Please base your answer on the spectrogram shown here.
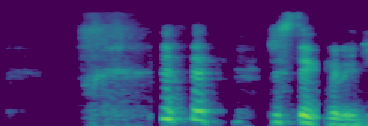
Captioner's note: Javicia laughs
